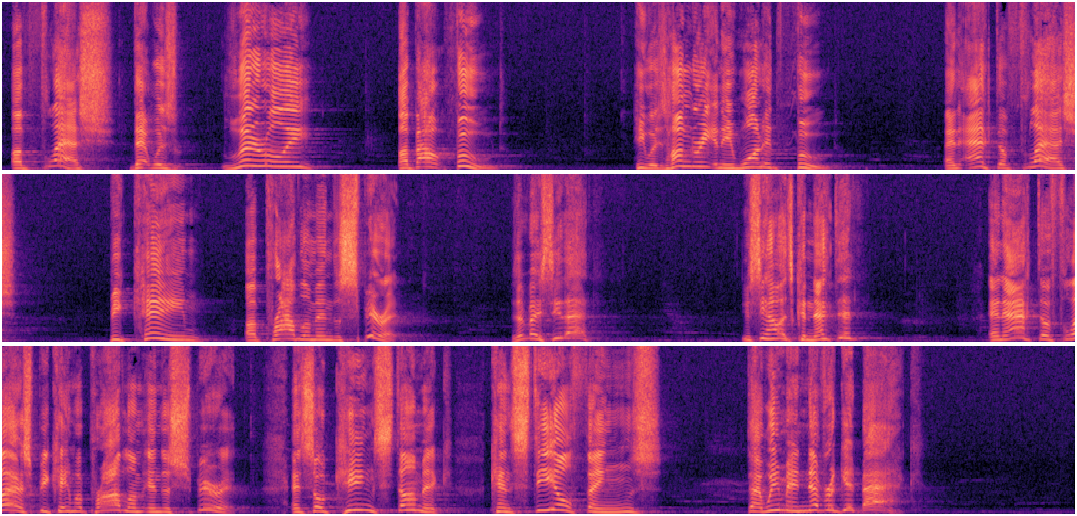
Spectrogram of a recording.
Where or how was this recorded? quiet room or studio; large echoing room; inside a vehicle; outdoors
large echoing room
